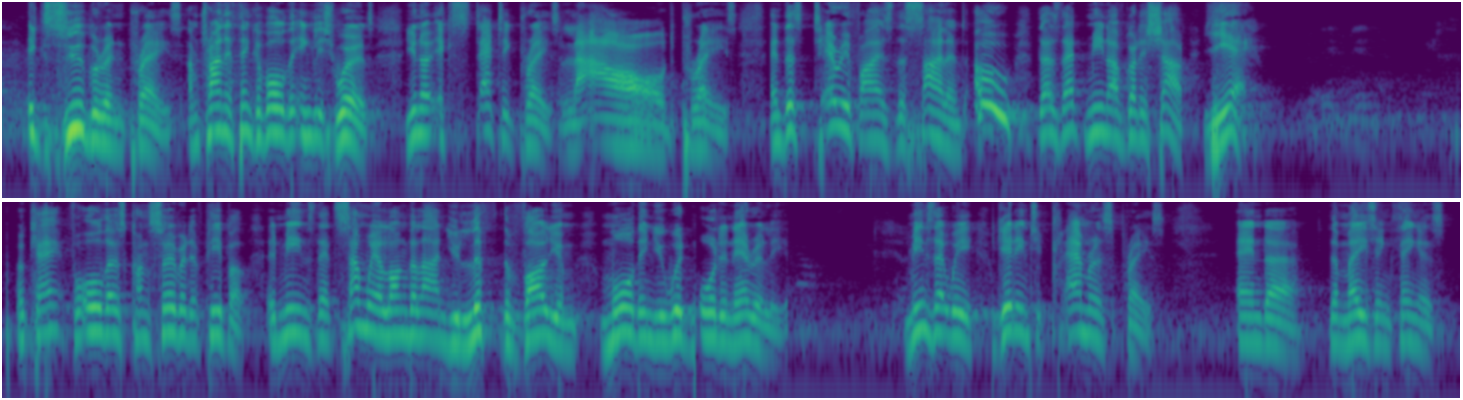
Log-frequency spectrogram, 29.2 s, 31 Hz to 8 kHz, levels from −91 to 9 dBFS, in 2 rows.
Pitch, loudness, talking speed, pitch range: 180 Hz, -28 LUFS, 140 wpm, 160-195 Hz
